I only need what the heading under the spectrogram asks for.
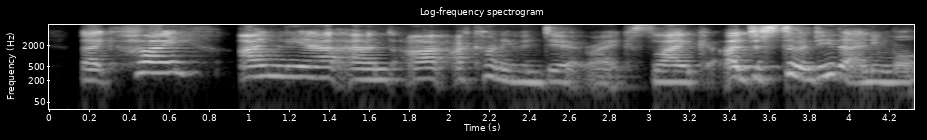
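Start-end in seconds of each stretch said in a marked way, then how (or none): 0.4-1.5 stiff, mechanical, robot-like delivery. Recalling a first video on camera: imitating own robotic delivery.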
